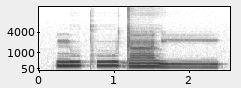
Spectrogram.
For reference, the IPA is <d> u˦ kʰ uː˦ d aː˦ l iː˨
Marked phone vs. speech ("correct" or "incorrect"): incorrect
